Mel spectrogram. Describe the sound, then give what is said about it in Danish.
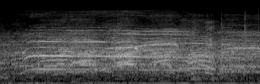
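A large audience shouts a chant loudly together in a sustained, unified roar, filling the whole stretch with dense overlapping yelling. “Kan I råbe... I skal finde noget populært at råbe.”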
